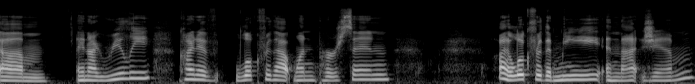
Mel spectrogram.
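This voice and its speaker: Speaking at a fairly slow pace in a Californian accent, a woman uses a medium pitch with ordinary variation and takes long, frequent pauses. The recording is very clean, with a silent background. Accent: American, Californian. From San Francisco, California. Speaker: podcast guest, recovering addict, CrossFit athlete. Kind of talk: casual chat.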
